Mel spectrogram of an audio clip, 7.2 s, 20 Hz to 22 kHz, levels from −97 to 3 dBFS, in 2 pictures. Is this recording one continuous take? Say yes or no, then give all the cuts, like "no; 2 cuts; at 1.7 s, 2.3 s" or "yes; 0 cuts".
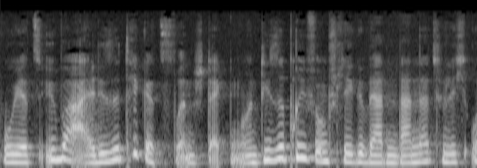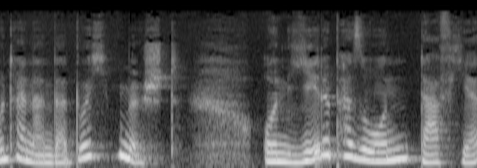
yes; 0 cuts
